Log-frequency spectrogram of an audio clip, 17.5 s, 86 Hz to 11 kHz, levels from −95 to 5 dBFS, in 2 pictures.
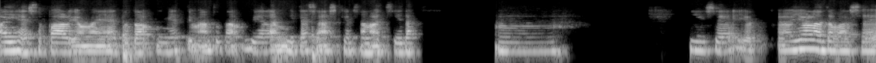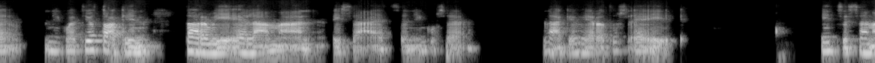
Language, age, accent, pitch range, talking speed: Finnish, 20-39, native, 210-255 Hz, 90 wpm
